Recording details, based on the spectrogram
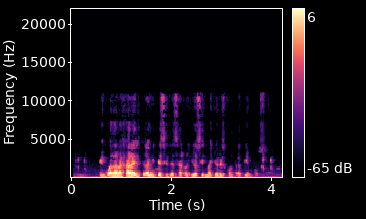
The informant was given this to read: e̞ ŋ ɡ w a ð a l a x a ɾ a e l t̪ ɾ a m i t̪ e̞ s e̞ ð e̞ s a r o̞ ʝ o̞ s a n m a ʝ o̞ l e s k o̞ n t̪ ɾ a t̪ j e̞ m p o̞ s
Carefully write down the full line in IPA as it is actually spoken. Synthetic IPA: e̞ ŋ ɡ w a ð a l a x a ɾ a e l t̪ ɾ a m i t̪ e̞ s e̞ ð e̞ s a r o̞ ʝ o̞ s i n m a ʝ o̞ ɾ e s k o̞ n t̪ ɾ a t̪ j e̞ m p o̞ s

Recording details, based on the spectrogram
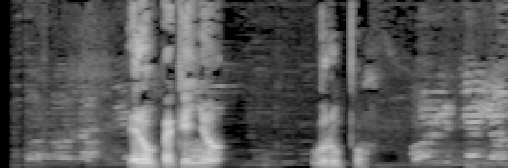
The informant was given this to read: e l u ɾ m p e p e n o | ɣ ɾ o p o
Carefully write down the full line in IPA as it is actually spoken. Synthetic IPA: e ɾ u m p e k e ɲ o | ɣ ɾ u p o

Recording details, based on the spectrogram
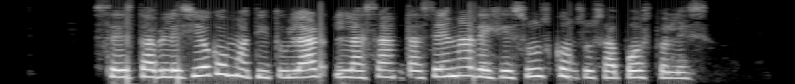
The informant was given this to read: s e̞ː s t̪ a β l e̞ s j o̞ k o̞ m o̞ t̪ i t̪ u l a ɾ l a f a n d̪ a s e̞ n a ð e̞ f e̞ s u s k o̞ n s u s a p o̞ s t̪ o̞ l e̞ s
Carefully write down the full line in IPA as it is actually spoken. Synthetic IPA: s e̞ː s t̪ a β l e̞ s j o̞ k o̞ m o̞ t̪ i t̪ u l a ɾ l a s a n t̪ a s e̞ n a ð e̞ x e̞ s u s k o̞ n s u s a p o̞ s t̪ o̞ l e̞ s

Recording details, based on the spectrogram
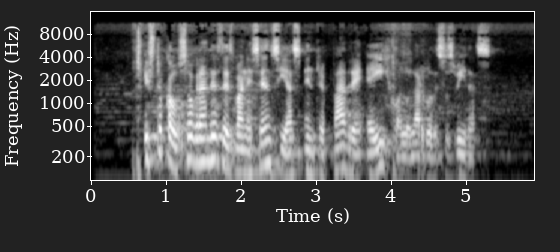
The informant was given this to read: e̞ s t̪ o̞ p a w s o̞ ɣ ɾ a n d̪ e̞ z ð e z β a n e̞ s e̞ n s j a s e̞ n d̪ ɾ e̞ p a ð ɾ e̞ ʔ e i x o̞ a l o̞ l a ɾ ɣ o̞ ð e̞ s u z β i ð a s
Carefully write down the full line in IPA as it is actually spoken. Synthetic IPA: e̞ s t̪ o̞ k a w s o̞ ɣ ɾ a n d̪ e̞ z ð e z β a n e̞ s e̞ n s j a s e̞ n t̪ ɾ e̞ p a ð ɾ e̞ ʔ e i x o̞ a l o̞ l a ɾ ɣ o̞ ð e̞ s u z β i ð a s

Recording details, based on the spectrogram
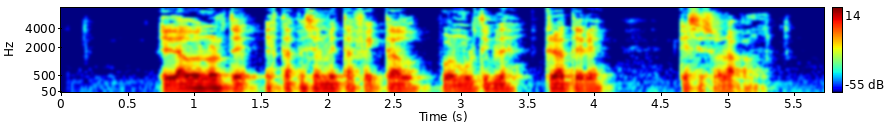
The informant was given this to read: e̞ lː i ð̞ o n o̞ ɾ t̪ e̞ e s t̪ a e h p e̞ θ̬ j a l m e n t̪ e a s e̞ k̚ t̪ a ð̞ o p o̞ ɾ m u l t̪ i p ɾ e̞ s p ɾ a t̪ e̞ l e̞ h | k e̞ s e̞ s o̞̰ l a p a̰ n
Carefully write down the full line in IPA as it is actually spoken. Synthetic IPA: e̞ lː a ð̞ o n o̞ ɾ t̪ e̞ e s t̪ a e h p e̞ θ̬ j a l m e n t̪ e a f e̞ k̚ t̪ a ð̞ o p o̞ ɾ m u l t̪ i p l e̞ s k ɾ a t̪ e̞ ɾ e̞ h | k e̞ s e̞ s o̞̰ l a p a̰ ŋ

